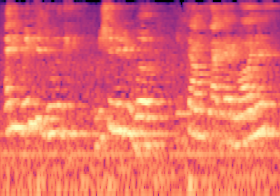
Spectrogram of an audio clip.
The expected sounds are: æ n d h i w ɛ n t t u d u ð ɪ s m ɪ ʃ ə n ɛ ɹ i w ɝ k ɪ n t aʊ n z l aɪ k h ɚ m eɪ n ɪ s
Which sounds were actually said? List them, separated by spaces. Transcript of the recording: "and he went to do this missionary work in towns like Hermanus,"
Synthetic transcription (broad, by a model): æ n h i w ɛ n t t u d u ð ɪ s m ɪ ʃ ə n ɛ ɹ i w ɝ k ɪ n s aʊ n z l aɪ k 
